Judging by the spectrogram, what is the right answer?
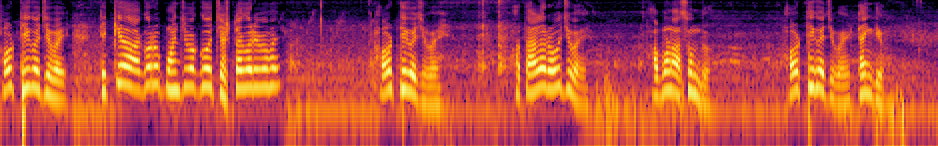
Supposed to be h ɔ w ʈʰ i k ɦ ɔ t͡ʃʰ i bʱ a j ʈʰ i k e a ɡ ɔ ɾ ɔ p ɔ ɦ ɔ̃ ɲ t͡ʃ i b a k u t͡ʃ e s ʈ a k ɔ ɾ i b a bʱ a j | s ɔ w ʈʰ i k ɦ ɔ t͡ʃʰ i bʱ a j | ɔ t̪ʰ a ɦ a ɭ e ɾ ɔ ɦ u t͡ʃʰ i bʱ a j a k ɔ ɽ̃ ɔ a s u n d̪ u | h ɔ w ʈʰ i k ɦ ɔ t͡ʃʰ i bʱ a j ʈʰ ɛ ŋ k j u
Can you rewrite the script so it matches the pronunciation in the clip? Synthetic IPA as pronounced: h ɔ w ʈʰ i k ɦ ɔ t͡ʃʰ i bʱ a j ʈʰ i k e a ɡ ɔ ɾ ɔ p ɔ ɦ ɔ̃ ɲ t͡ʃ i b a k u t͡ʃ e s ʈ a k ɔ ɾ i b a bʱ a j | h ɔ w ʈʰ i k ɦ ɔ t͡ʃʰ i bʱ a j | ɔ t̪ a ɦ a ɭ e ɾ ɔ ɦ u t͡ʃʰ i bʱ a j a p ɔ ɽ̃ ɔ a s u n d̪ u | h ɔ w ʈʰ i k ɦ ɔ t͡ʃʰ i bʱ a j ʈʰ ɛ ŋ k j u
